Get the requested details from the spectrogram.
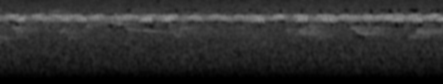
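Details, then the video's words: Ukrainian crickets by chrysanthemums keep up an unbroken high, pulsing trill, fast chirps layered from more than one caller over a soft natural hiss. "Заспокійливий звук цвіркунів//The soothing sound of crickets"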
